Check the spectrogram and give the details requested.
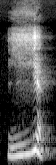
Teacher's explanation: звук й не можна довго протягнути і вимовляється він м'яко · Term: приголосний м'який звук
